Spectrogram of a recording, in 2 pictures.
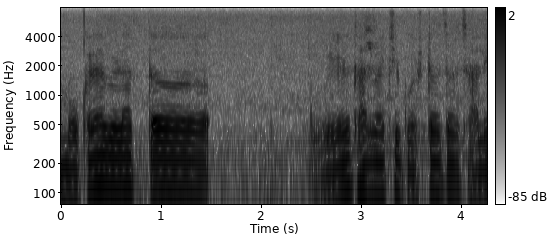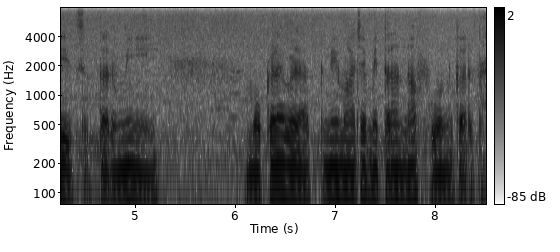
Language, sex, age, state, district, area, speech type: Marathi, male, 18-30, Maharashtra, Thane, urban, spontaneous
